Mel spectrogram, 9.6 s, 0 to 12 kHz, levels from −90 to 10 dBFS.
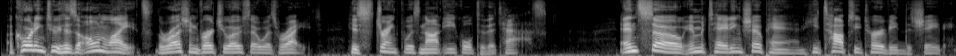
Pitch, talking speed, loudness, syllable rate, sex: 165 Hz, 170 wpm, -19 LUFS, 4.8 syllables/s, female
